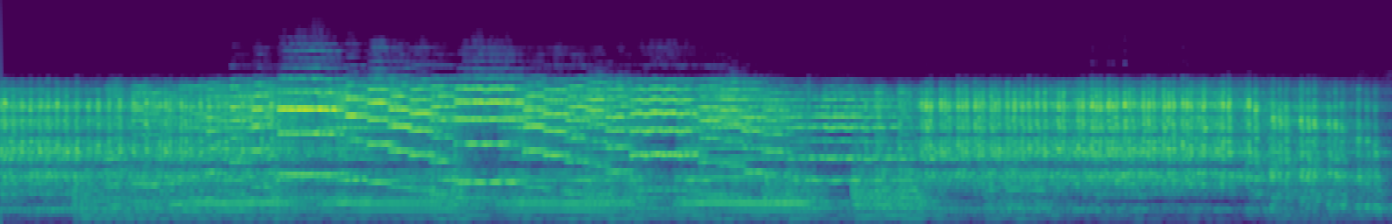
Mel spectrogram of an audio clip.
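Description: A car engine runs continuously, a steady mechanical drone with a buzzing, whirring tone whose pitch rises and falls slightly as it revs, with no voices over it.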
